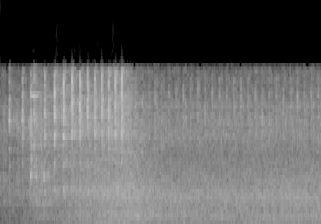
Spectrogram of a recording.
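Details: Honda self-propelled mower after cleaning and drive clutch cable adjustment (the actual fault): small engine fires and runs at a steady rattle-free buzz without misses or surging; healthy running.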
